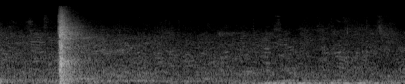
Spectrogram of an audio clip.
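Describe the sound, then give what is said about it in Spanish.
A single sharp metallic knock rings out near the start: the knocker (llamador) of a Holy Saturday 2023 extraordinary procession float is struck once inside a church before the float is lifted. The knock fades over a low murmur of crowd chatter. “que toma el llamador, ahí está”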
